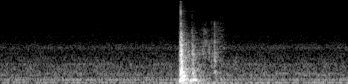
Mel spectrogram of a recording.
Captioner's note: thud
